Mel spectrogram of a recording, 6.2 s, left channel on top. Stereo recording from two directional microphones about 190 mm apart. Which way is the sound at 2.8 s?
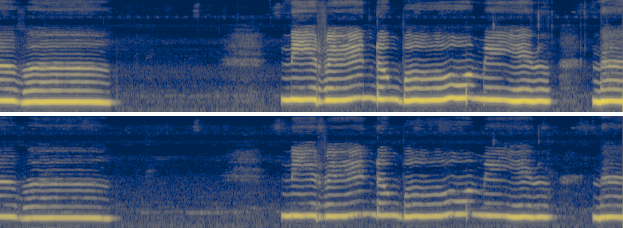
40° left (ahead or behind).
